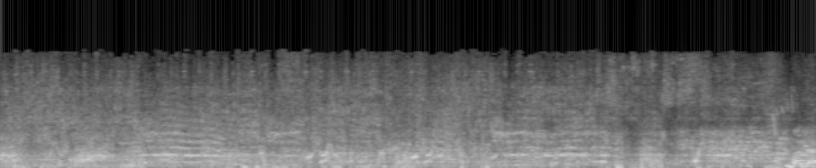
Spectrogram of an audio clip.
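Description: Dense, overlapping cartoon animal calls and sound effects from several soundtracks layered together.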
